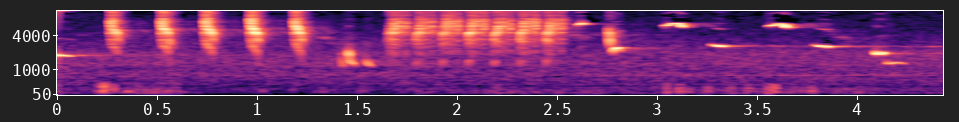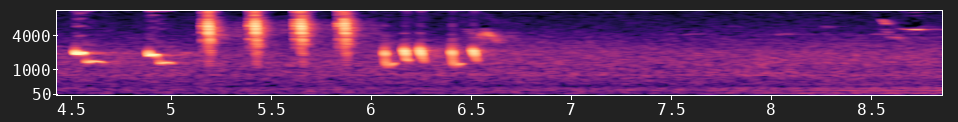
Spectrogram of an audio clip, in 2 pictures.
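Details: Nightingale song in trills: sharp repeated clicks, a fast rattling burst, then a series of clear, evenly spaced whistled notes and more clicks, followed by quieter rattles, over a soft low rumble.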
